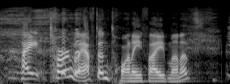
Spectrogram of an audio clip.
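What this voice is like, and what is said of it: Imitated American Google Maps voice. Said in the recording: “Google Maps, American. ... I just tried to do a voice there.”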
